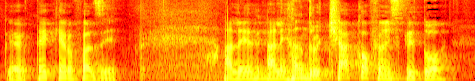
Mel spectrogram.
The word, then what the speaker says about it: Alejandro: um escritor brasileiro Então deveria pronunciar Alejandro não sei eu pesquisei no YouTube e vi que eles pronunciam Alejandro essa pronúncia espanhola mesmo estamos tando aqui no Brasil então eu vou eu vou manter essa pronúncia eu fico pensando também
